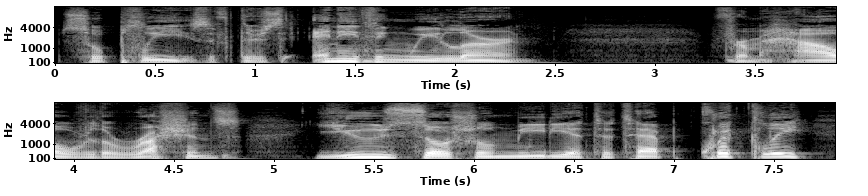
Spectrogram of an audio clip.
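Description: A man's voice: lowish voice, sing-song, slow, a little mellow, dry recording, studio quality. A man giving opinionated talk-show commentary in an emphatic, sarcastic, combative manner. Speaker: political commentator.

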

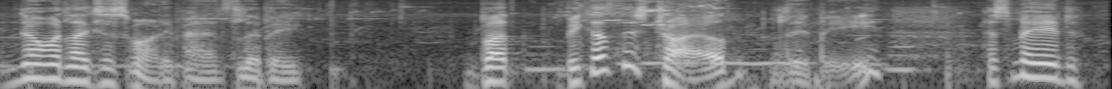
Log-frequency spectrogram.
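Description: An actor playing a pompous, grumpy villainous baron who grudgingly softens, in a comic audio drama. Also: male voice, medium pitch, wildly swooping pitch, unhurried, over music. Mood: grandly grudging. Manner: pompous, dismissive, theatrical. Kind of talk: comic audio fiction acting.

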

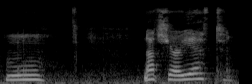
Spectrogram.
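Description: A woman's voice: on the high side, flat delivery, drawn-out words, a little hiss or hum. Blunt, menacing sardonic woman. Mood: dry, sardonic. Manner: blunt, sarcastic. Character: menacing, sardonic woman searching museum for something. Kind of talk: audio drama acting.

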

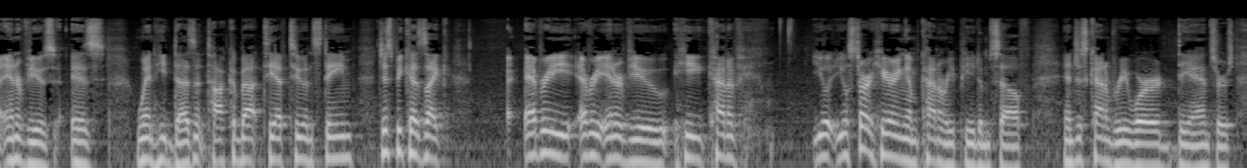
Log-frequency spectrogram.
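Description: A man's voice: medium pitch, fairly bright tone. Man chatting casually on a podcast. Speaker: podcast co-host.

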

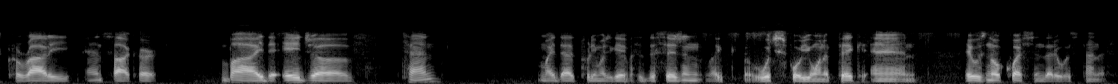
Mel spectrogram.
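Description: A man, a tennis coach being interviewed, speaking haltingly and often restarting his words. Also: low voice, no echo, lo-fi sound. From Morocco. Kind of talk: casual interview talk.

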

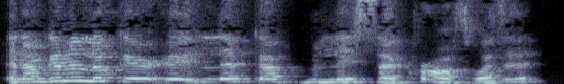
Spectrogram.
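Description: Raspy Swedish woman, a bit off mic. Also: high-pitched, animated, brisk, a bit bright, distant mic. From Sweden. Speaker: singer, guest. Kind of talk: casual conversation.

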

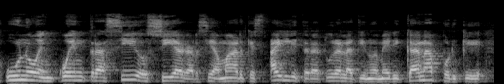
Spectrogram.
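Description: Tentative Rioplatense woman interviewing. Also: low voice. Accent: Rioplatense Spanish. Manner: tentative, halting, thinking aloud. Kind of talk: conversational literary interview.

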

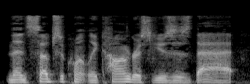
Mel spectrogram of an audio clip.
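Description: A man's voice: sits low, moderate pace, fairly bright tone, no echo. A man co-hosting a podcast, explaining things in a casual, conversational way with asides. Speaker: podcast co-host.

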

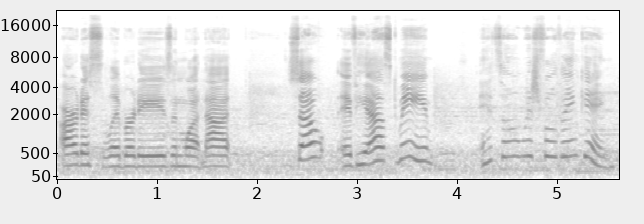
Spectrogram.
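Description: High-voiced, perky young superfan. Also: female voice, animated, music in the background. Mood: perky, excited. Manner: brisk, perky. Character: upbeat, bossy young superfan and livestreamer. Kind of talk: audio drama, chirpy livestream patter.

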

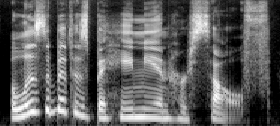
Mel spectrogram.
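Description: A woman hosting a news podcast, narrating a scripted segment in a brisk, clear storytelling manner. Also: medium pitch, very animated, dark tone, no echo, studio quality. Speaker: podcast host.

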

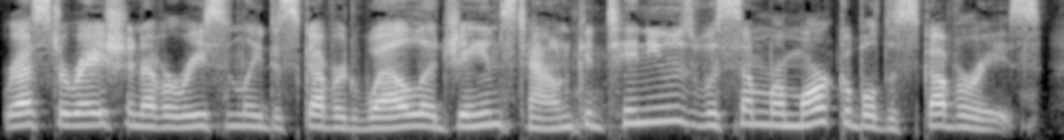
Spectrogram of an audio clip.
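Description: A woman's voice: mid-range voice, a little fast, no room sound, studio quality. A woman with an American accent reading a scripted radio newscast as the anchor. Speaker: news anchor.

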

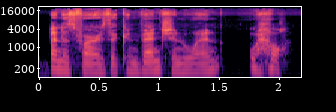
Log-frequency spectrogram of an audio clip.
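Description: A woman's voice: low-pitched, fairly even intonation, fairly quick. An actress playing a proud, sardonic aging former First Lady in an audio drama, wry and haughty with formal wording. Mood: wry, reflective. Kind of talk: audio fiction drama, first-person memoir narration and dialogue.

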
